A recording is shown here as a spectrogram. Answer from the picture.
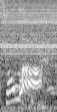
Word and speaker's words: Seonghwa: This is how they pronounce their names. My name is Seonghwa.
